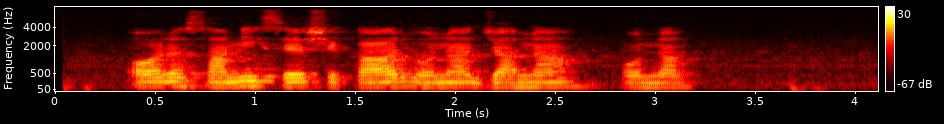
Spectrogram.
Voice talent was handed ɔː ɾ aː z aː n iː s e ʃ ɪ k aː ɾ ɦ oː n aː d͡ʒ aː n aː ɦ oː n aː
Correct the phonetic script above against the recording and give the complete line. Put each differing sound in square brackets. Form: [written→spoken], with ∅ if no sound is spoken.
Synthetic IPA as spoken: ɔː ɾ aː [z→s] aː n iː s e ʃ ɪ k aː ɾ ɦ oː n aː d͡ʒ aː n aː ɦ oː n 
